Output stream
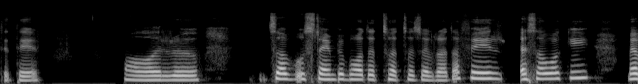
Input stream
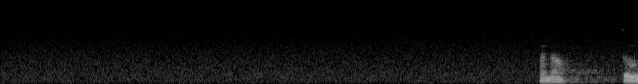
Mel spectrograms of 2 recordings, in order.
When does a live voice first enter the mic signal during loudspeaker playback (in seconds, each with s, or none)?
5.4 s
